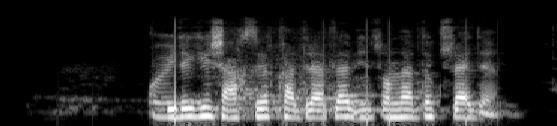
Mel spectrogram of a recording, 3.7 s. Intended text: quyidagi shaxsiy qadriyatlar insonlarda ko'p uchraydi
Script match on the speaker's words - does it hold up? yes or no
no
